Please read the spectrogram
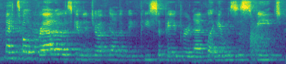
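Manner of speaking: laughing through the words at her own nerves; nervous giggle breaking up the sentence; embarrassed laughter. Real, not acted. Speaker at the podium laughing at her own stage fright, giggling.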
